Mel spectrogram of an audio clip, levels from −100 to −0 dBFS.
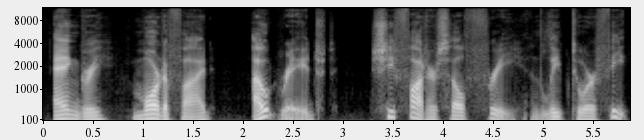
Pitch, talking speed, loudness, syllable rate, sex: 105 Hz, 125 wpm, -22 LUFS, 4.0 syllables/s, male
